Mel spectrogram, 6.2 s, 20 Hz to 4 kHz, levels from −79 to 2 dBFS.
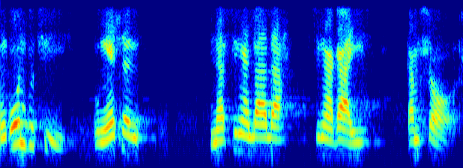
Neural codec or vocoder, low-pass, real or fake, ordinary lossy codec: none; 3.6 kHz; real; none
